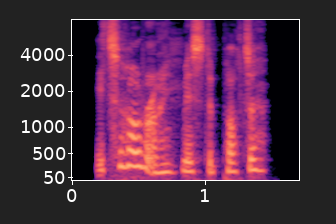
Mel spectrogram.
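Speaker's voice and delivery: trembling, shaky, very high-pitched voice. A girl answers the man flying the headstone, in a shaky voice. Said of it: "Shona said in a shaky voice".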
